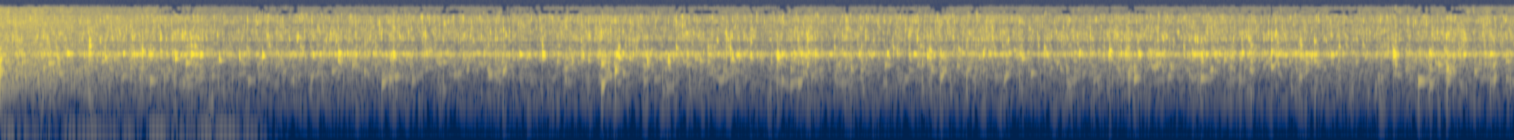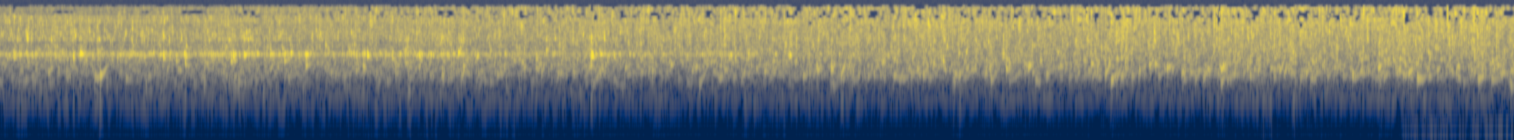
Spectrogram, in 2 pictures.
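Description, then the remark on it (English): A small river trickles and babbles steadily over stones way upstream near its source in the Glenasmole Valley, a continuous gurgle of running water with bright splashy detail and no voices, holding even for the whole stretch. “sound you're listening to is when that trickle is still a small river.”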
